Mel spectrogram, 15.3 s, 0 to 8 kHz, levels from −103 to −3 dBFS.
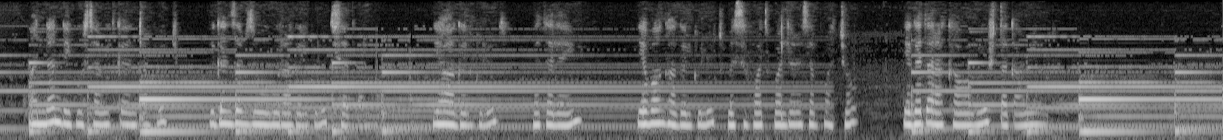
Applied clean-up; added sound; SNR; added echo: none; Chime / Clock; 3 dB; none.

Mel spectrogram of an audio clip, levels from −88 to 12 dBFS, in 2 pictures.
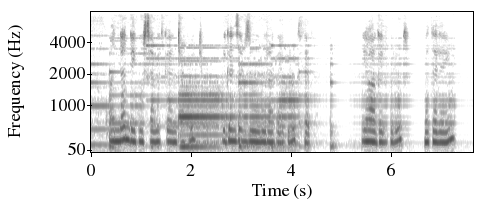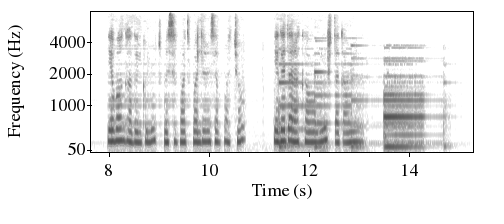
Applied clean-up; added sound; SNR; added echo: neural mask model RNNoise.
